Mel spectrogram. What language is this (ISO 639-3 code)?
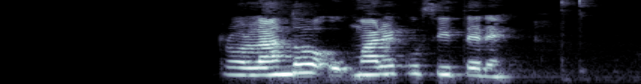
var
